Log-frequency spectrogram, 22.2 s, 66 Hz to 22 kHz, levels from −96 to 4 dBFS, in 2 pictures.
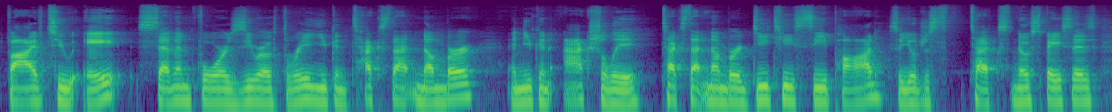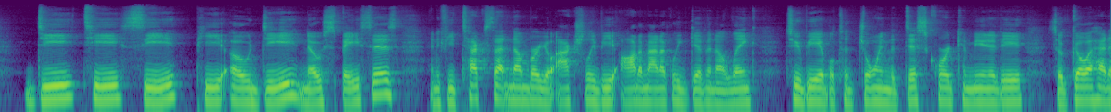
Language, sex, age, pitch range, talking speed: English, male, 20-39, 110-120 Hz, 150 wpm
